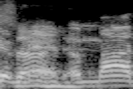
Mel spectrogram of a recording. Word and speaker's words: Ahmad: i went i apologize yeah uh it's usually a mod is a mod is outside the box as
